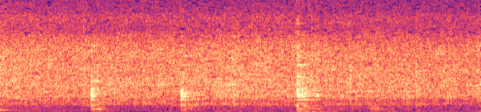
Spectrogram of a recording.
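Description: Onion sautéing in a pan for chutney: a constant close sizzle broken by three sharp spatula taps against the pan, no talking.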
